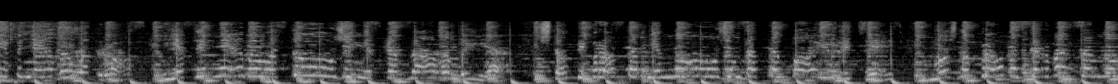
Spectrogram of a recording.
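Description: Across the whole clip the level breathes and pumps, with sustained parts sinking and sharp onsets holding up, so the sound thins out and flutters by around 10 dB from moment to moment. This is a noise suppressor applied to music or sounds. A speech-oriented suppressor stayed active and kept mistaking steady tones and decaying tails for background noise, pulling them down while letting transients pass. The audio also came through call microphone processing, with nothing above 8 kHz.

Three moments sink further than the surrounding audio: from 1.19 to 1.56 s the level drops by about 12 dB, from 5.0 to 5.35 s by about 13 dB, and from 9.02 to 9.17 s by about 14 dB. Each is sound cut by the noise suppressor. The processing judged these stretches to be noise and attenuated them hardest, clipping their sustain and decay short while anything abrupt within them survived better.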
